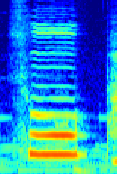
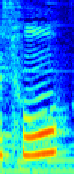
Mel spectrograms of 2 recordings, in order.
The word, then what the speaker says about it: 수박: On the other hand, in Kroean, only blocking the air is allowed. If you release the air, like 채ㅋ it sounds very weird. Let me show you one more example. If you pronounce it like '수바ㄱ', or, If you pronounce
